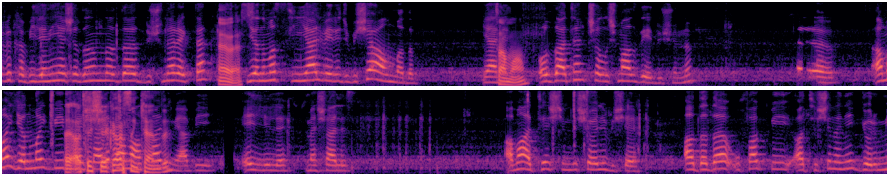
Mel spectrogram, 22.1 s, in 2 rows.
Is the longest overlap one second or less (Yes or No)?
No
